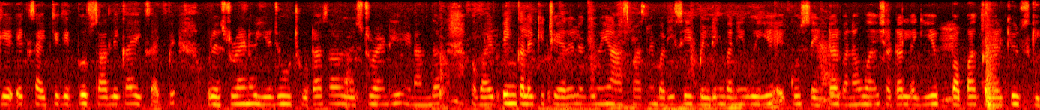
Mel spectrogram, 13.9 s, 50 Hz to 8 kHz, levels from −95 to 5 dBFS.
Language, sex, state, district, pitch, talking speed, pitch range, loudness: Hindi, female, Bihar, Jamui, 210 Hz, 220 wpm, 195-220 Hz, -32 LUFS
